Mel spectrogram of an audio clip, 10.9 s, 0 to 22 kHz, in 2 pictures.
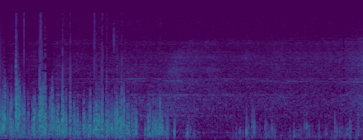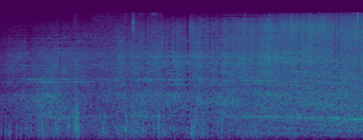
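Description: Wind buffeting the microphone for the first two seconds. Then the hiss of a Vietjet Air Airbus A320-family airliner's jet engines on landing approach, with a faint whine in it, grows steadily louder from about halfway as the plane comes closer.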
